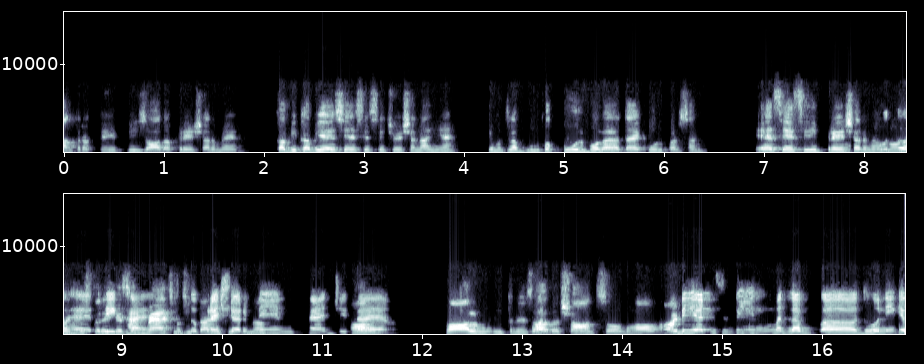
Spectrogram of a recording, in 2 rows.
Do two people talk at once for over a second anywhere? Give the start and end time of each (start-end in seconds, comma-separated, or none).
8.2-10.5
